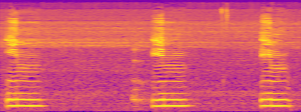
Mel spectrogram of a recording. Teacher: ایک ہی بس کاؤنٹ کے لیے نون پہ جائیں گے, اس کا اظہار کریں گے, ٹھیک ہے. ان اکیلا پڑھ رہے ہیں اس لیے اظہار کر رہے ہیں ان.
